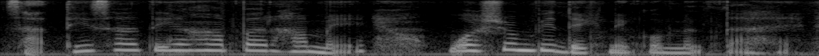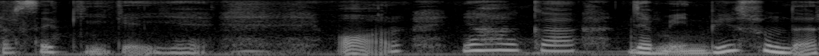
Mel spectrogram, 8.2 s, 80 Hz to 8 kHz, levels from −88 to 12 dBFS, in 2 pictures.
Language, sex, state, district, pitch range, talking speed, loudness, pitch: Hindi, female, Maharashtra, Pune, 205-295 Hz, 130 wpm, -35 LUFS, 260 Hz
